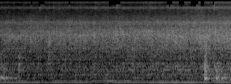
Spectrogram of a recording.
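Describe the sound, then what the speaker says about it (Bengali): Fish fry in a hot pan with a steady, even sizzle, close and continuous, with a faint clink or two in the background. "এদিকে মাছগুলো আমাদের মাছগুলো ভাজতে বসিয়ে দিয়েছি"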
